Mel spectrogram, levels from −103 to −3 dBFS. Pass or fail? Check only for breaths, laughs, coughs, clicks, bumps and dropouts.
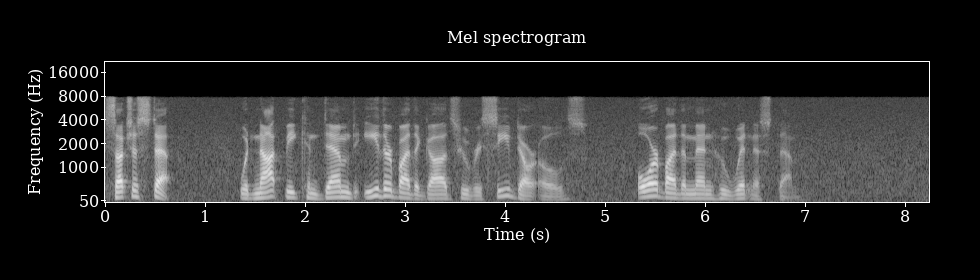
pass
